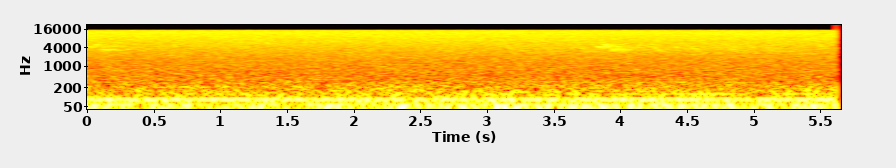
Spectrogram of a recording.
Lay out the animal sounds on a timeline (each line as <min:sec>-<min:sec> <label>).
0:00.0-0:00.4 Yellow-bellied Flycatcher (Empidonax flaviventris)
0:03.5-0:05.2 Ovenbird (Seiurus aurocapilla)
0:03.8-0:04.2 Yellow-bellied Flycatcher (Empidonax flaviventris)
